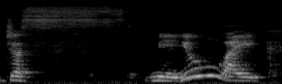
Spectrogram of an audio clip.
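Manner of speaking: very slow, puzzled question; slow imitation of a baffled reply; hesitant disbelief. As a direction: draw it out as it dawns on her. Voices her puzzled reply to invitation.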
